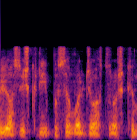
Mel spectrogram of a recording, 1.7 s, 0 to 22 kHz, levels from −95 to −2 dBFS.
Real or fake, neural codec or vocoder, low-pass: fake; vocoder, 22.05 kHz, 80 mel bands, HiFi-GAN; 5.4 kHz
